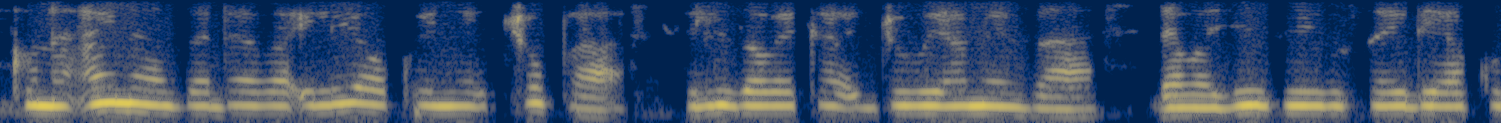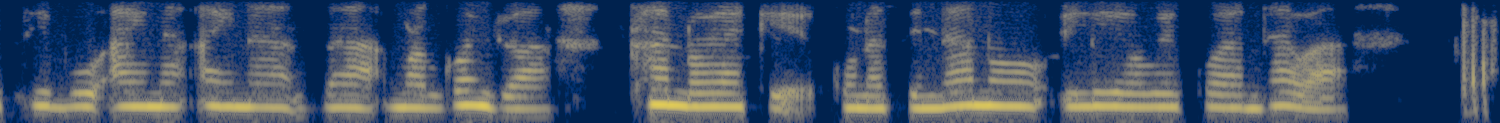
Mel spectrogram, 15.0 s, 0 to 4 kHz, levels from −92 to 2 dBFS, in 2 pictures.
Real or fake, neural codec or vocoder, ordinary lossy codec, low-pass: real; none; Opus, 16 kbps; 3.6 kHz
